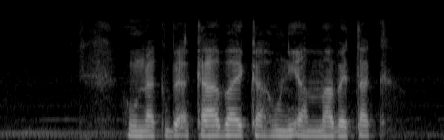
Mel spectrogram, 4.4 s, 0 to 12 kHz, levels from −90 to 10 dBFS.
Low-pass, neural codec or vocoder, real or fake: 7.2 kHz; none; real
